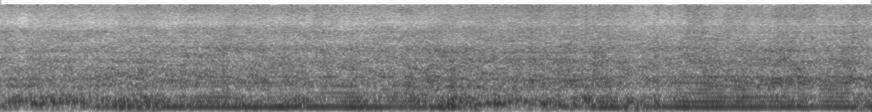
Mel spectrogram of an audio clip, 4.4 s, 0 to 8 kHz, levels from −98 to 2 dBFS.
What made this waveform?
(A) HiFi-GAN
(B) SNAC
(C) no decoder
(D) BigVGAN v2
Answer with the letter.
B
